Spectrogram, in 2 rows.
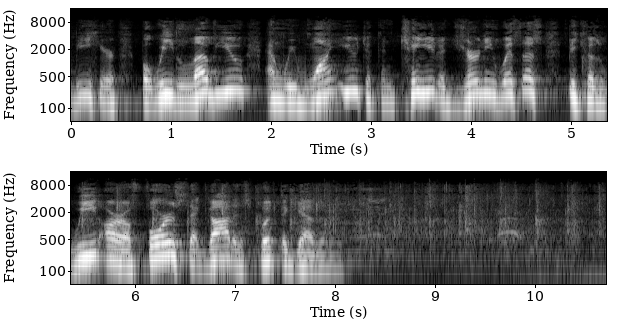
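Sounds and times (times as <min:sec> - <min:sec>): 
speech: 0:00.0 - 0:08.4
audience applause: 0:06.6 - 0:10.6.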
